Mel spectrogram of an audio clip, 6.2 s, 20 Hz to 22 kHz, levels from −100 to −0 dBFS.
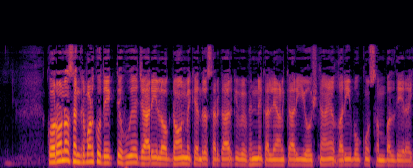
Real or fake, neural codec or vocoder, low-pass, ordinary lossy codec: real; none; 7.2 kHz; none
